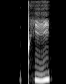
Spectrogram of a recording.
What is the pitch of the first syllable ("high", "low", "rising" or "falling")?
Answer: low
